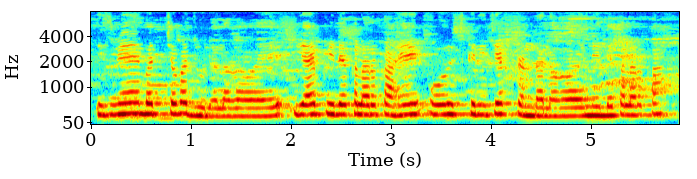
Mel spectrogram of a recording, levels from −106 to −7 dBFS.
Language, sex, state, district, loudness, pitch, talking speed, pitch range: Hindi, female, Uttar Pradesh, Saharanpur, -14 LUFS, 260 Hz, 235 wpm, 235-275 Hz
